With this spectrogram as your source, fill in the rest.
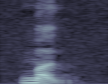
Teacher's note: This demonstrates what some call the fifth tone in Chinese, but it's not really a tone. In Chinese, it's called 轻声, which literally means light sound. It's a toneless tone, or a neutral tone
